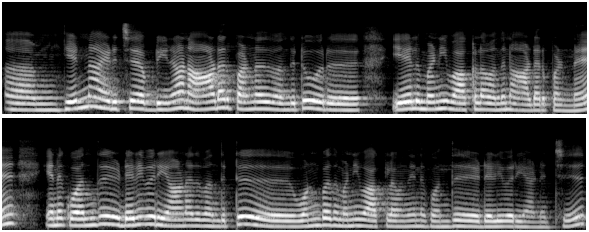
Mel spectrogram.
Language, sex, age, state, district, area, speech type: Tamil, female, 30-45, Tamil Nadu, Sivaganga, rural, spontaneous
